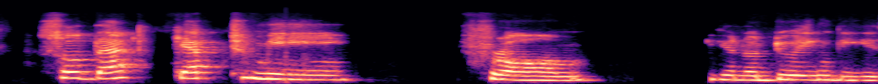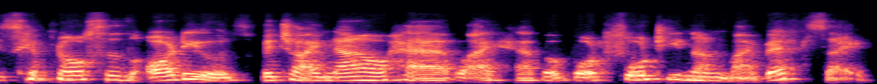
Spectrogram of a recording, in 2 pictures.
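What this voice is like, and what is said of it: Indian-accented English. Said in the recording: “I'm from India. So I was very, very conscious about my accent ... I can't understand your accent”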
